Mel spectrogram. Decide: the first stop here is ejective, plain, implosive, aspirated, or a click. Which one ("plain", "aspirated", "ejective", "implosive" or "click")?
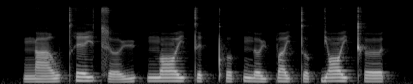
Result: aspirated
